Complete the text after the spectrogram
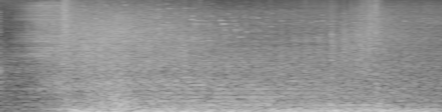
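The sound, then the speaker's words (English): A massive bomb explosion, set off when a house's front door is opened, bursts in after a brief quieter moment, then rolls on as a loud, sustained rumbling roar for about three seconds, with no voices present. “It sets off a massive explosion.”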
